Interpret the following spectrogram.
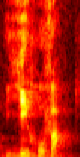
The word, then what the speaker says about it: Yehovah: Le nom de Dieu, nous avons appris également que le nom de Dieu se prononce comme Yehovah.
